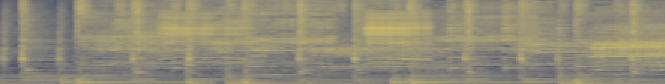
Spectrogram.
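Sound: sheep bleating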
